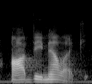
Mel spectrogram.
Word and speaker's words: Abimelech: For example, when you have the word Evimelech or Avimelech as a name, Abimelech, we say in English, Abimelech, Avimelech.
